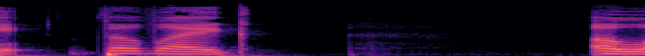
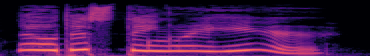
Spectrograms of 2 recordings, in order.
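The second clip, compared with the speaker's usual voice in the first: put-on higher, insistent child; insistent little sister; 11 semitones higher, 3 dB louder than usual. Little sister correcting mom, higher and insistent. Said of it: "My sister's like".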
